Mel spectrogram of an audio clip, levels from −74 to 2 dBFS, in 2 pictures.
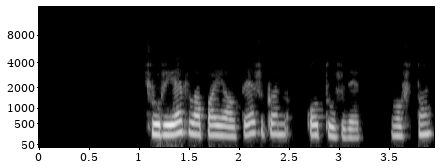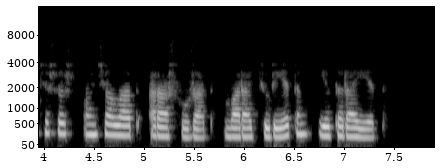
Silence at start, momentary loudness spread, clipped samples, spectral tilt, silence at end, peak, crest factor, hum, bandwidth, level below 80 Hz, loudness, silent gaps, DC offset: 1.1 s; 11 LU; under 0.1%; -10 dB/octave; 0.6 s; -2 dBFS; 18 dB; none; 4.1 kHz; -64 dBFS; -20 LUFS; 3.40-3.51 s; under 0.1%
